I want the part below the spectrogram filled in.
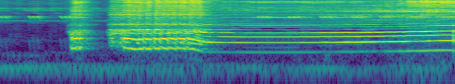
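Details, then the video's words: Cianjur-bred Pelung chicken crowing at length: a short burst, then a loud wavering opening that slides down into a sustained, even, drawn-out note carried steadily for about two seconds without a break. "Suara Ayam Pelung Kokok Panjang"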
